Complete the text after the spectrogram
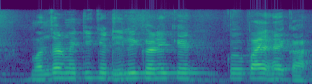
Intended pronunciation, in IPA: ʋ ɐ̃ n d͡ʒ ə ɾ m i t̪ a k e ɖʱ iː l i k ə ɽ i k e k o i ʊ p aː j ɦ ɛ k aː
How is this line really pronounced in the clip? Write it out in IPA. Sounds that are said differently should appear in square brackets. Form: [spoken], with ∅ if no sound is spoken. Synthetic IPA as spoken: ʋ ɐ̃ n d͡ʒ ə ɾ m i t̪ [i] k e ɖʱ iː l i k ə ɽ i k e k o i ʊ p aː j ɦ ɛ k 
